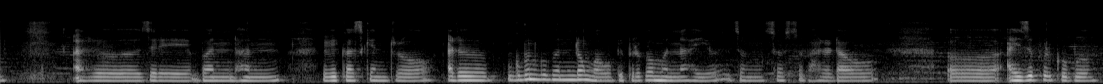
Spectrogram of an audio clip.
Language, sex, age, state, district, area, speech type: Bodo, female, 18-30, Assam, Kokrajhar, rural, spontaneous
